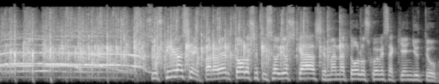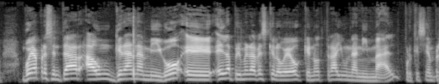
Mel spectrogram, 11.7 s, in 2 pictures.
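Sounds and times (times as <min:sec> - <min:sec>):
audience applause: 0:00.0 - 0:04.7
speech: 0:02.0 - 0:11.7.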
